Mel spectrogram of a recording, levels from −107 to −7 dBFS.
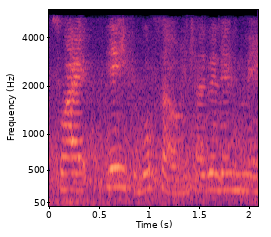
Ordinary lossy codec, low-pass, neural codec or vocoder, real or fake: AAC, 32 kbps; 5.4 kHz; vocoder, 44.1 kHz, 128 mel bands, Pupu-Vocoder; fake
